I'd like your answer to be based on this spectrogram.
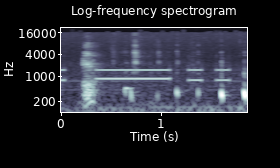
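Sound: telephone keypad dialing tones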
